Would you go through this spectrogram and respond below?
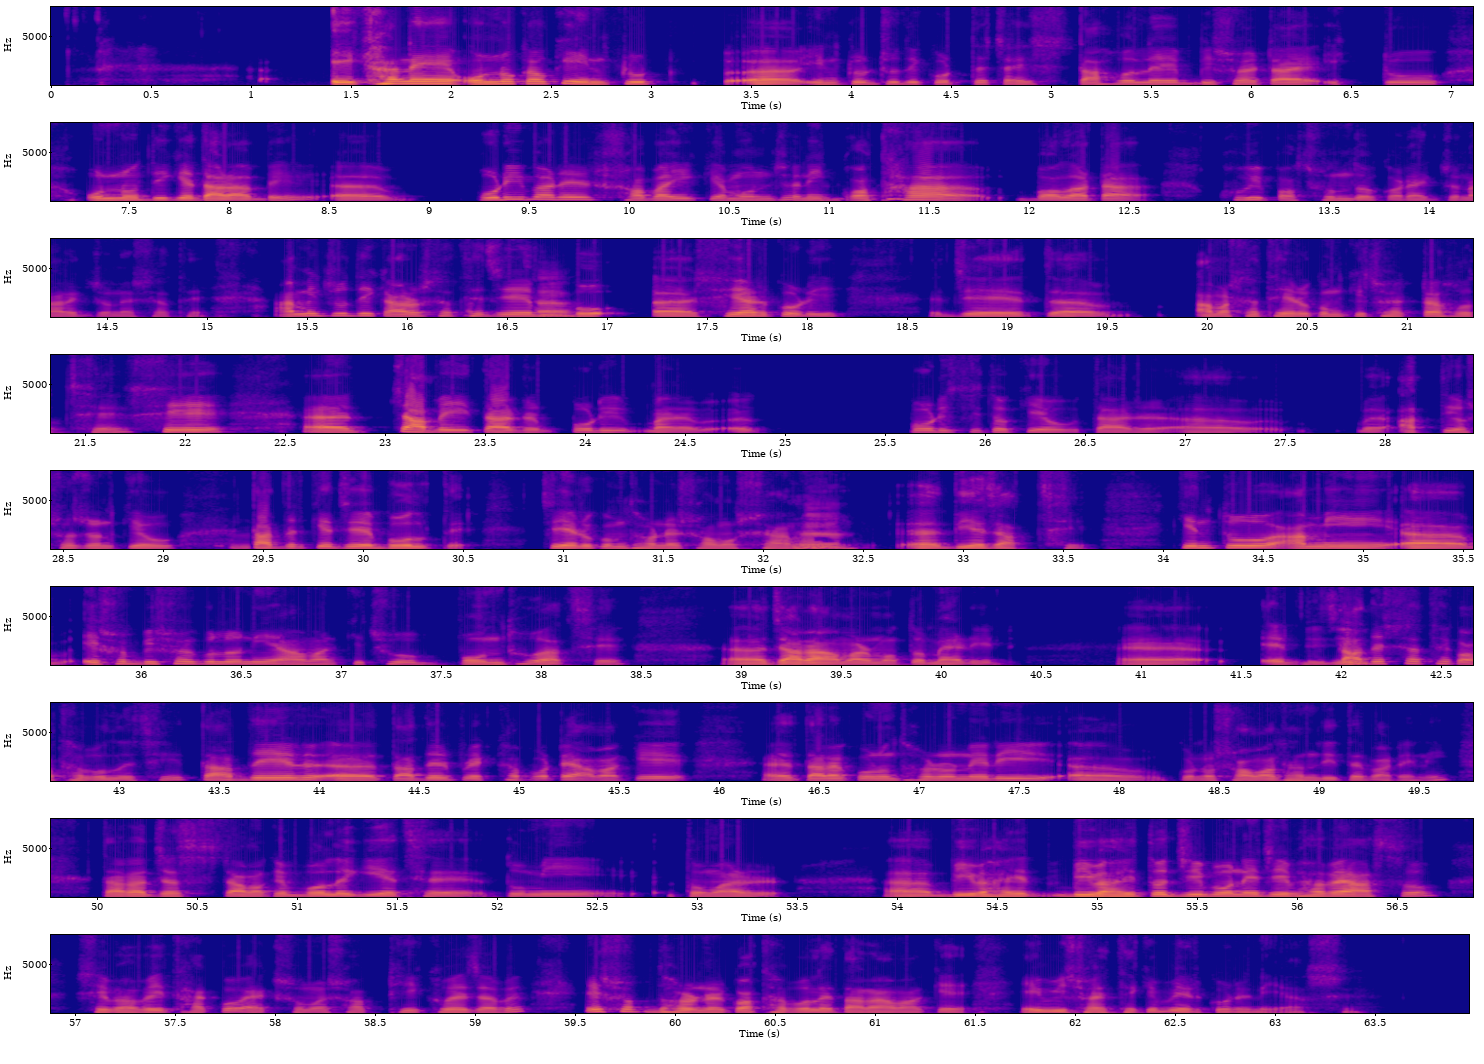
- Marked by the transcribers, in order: other background noise; distorted speech; "চাই" said as "চাইস"; static
- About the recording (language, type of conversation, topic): Bengali, advice, বিবাহ টিকিয়ে রাখবেন নাকি বিচ্ছেদের পথে যাবেন—এ নিয়ে আপনার বিভ্রান্তি ও অনিশ্চয়তা কী?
